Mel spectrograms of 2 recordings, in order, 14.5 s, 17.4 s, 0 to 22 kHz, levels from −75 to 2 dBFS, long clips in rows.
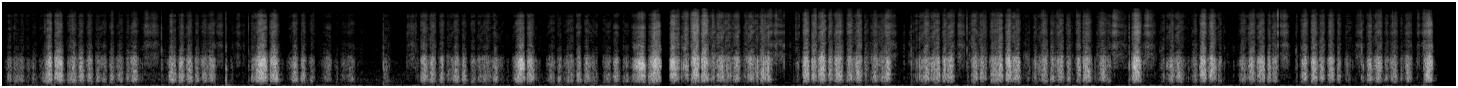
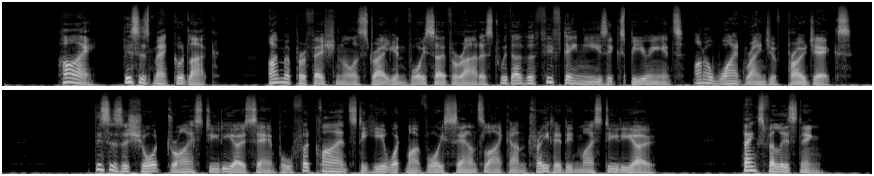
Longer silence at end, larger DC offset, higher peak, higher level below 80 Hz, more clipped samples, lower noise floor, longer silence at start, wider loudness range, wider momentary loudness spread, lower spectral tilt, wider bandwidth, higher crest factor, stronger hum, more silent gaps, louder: first, 0.25 s vs 0.05 s; neither; about the same, -2 dBFS vs 0 dBFS; second, -64 dBFS vs -42 dBFS; neither; first, -47 dBFS vs -43 dBFS; about the same, 0.05 s vs 0 s; about the same, 4 LU vs 2 LU; first, 15 LU vs 6 LU; second, -1.5 dB/octave vs -4.5 dB/octave; second, 16 kHz vs over 20 kHz; about the same, 24 dB vs 22 dB; neither; first, 6.61-6.66 s vs none; second, -25 LUFS vs -22 LUFS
